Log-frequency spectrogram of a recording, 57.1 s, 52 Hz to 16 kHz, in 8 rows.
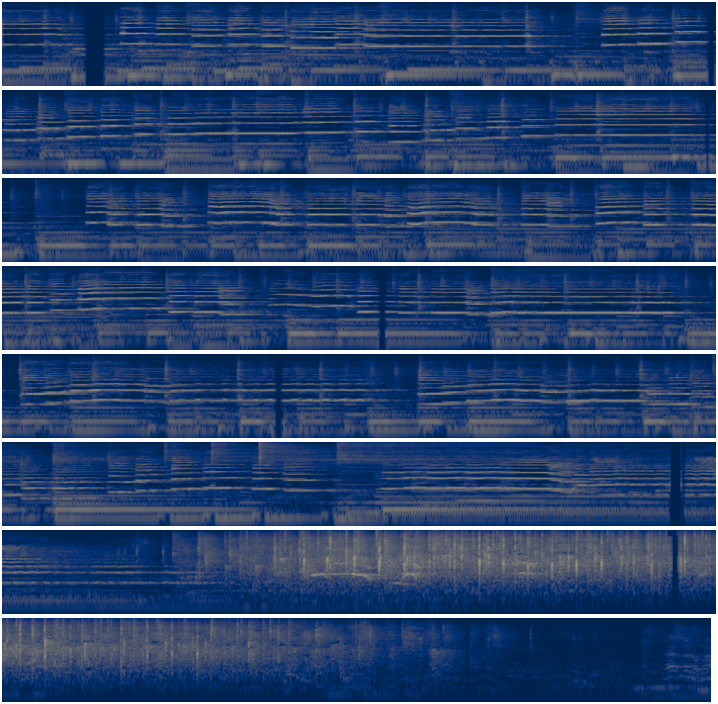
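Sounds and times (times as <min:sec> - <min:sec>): backing track with bass line: 0:00.0 - 0:45.0
soprano saxophone melody: 0:00.0 - 0:45.2.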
